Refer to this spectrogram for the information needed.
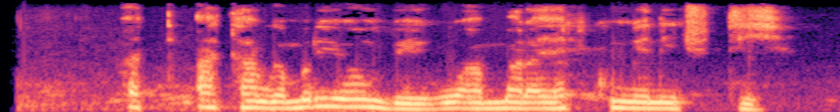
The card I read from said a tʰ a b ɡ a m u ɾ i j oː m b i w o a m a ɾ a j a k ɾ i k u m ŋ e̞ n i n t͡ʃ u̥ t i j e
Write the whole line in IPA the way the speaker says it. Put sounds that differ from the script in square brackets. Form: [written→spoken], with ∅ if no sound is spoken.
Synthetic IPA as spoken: a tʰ a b ɡ a m u ɾ i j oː m b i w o a m a ɾ a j a [k→∅] ɾ i k u m ŋ e̞ n i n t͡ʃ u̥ t i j e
